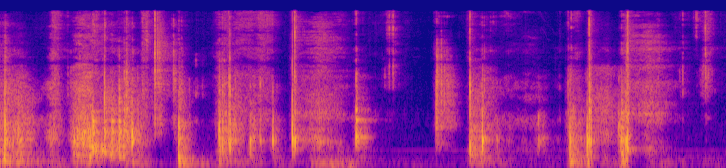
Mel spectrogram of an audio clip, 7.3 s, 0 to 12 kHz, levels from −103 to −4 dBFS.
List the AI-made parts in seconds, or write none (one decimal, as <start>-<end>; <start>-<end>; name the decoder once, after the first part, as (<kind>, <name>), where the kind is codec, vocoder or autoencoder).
0.0-1.1 (vocoder, Vocos)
